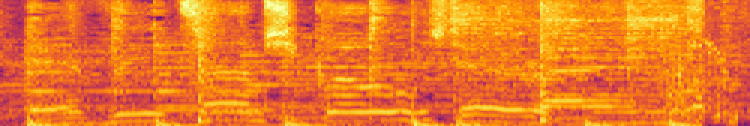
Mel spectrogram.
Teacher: Es muy común escuchar que nativos omitan el sonido de la H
